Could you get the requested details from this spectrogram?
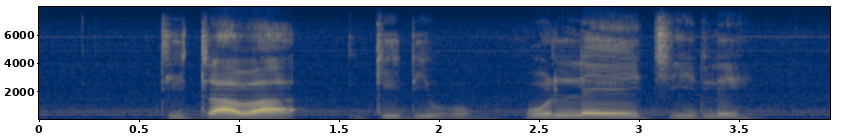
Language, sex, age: Northern Sotho, male, 22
